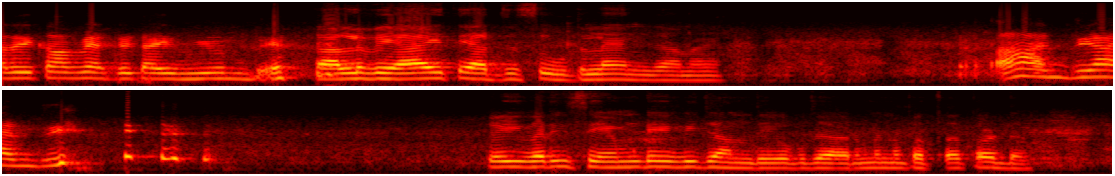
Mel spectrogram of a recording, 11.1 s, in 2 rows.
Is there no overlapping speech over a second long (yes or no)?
yes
